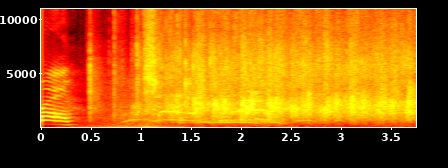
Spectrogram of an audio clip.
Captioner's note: audience applauding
